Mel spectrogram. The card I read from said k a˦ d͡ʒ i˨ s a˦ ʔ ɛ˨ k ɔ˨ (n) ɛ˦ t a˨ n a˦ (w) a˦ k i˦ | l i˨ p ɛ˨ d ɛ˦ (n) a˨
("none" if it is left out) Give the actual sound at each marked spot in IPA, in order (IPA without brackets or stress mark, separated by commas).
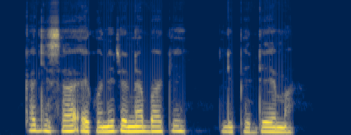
n, b, m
